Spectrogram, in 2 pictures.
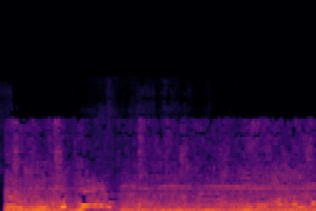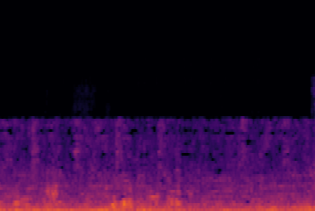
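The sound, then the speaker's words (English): A dense outdoor crowd of thousands of protesters, including firefighters in uniform, murmurs and chatters continuously on the streets of Belgium, a broad wash of many voices with a few louder shouts rising briefly above the steady hubbub. “in the past few days, thousands of people gathered on the streets of Belgium. I want you to hear the sounds of it, then I want to explain to you what's happening.”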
